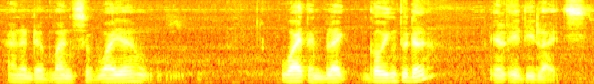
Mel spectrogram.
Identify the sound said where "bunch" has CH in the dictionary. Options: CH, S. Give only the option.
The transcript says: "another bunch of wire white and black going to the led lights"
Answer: S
